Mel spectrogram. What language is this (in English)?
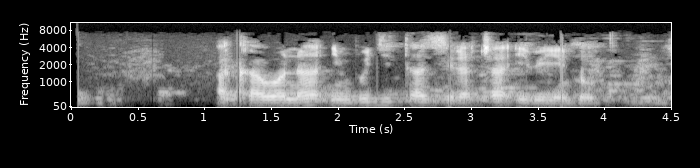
Kinyarwanda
